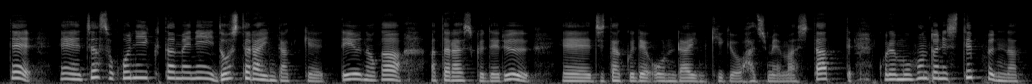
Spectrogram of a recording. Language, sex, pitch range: Japanese, female, 155-220 Hz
